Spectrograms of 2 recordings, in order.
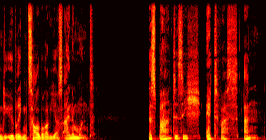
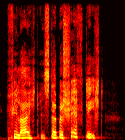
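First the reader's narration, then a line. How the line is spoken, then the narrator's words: Trembling voice. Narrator (German): brachte der Quästor mit zittriger Stimme hervor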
